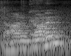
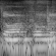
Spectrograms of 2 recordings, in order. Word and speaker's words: Don Conan: up Don Conan please Don Conan yes hopefully I'm pronouncing that correctly yes it's first time it's been pronounced right my name is Don Conan I'm from Nevada County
